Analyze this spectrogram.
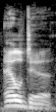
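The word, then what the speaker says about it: Eldeai: walker all right well it's supposed to be pronounced elder elder but i do not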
